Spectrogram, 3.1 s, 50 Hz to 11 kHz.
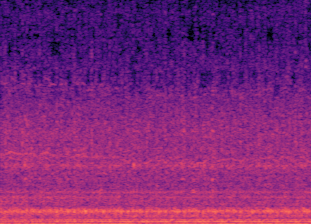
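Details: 2018 Chevrolet Suburban LS V8 that overheated, suspected blown head gasket, intake melted at cylinders 6 and 8 with vacuum leaks, check engine light on: low, uneven, lumpy idle like a cylinder missing; cause not confirmed.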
